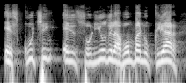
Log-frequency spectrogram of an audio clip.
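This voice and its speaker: A man giving excited gameplay commentary, with frequent dramatic, startled shouts. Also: high-pitched, a little slow. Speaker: gaming YouTuber.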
